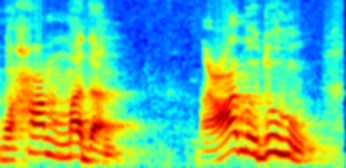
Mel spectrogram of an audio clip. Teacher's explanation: यहाँ पे चूँकि नून तनवीन आया है और नून तनवीन में हमने बयान किया है कि वहाँ हम इख्फा करेंगे, लेकिन यहाँ हम इख्फा नहीं करेंगे, यहाँ हम इजहार करेंगे, क्योंकि नून तनवीन के बाद आइन आया है जो कि हुरूफ हल्की में से है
